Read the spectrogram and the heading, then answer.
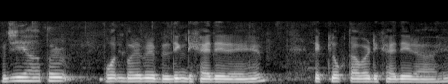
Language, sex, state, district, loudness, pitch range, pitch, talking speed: Hindi, male, Arunachal Pradesh, Papum Pare, -14 LUFS, 130-150 Hz, 140 Hz, 240 wpm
